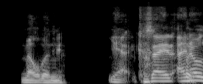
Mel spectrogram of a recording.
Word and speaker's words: Melbourne: summer so is it is it Melbourne like do you not pronounce the r or yeah we it's Australia we we pronounced the bare minimum of everything it's yeah just Melbourne m e lb n Melbourne yeah cuz I I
